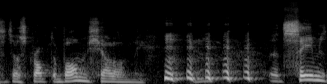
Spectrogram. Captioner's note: chuckles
